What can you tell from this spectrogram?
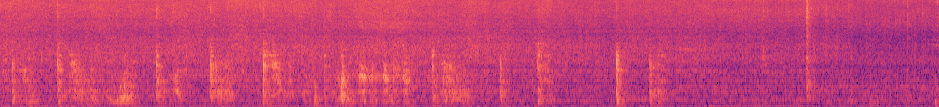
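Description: Fish vorta sizzling as it fries in a black wok on a high gas flame, with a wooden spatula scraping and knocking against the pan as it is stirred. The strokes stop about three-quarters of the way through, leaving only the steady sizzle.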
